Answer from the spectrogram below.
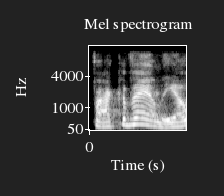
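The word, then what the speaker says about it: Flockaveli: Flockavelly. Did I pronounce that right, brother? – Flockavelly.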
